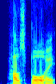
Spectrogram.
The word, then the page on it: houseboy: American English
